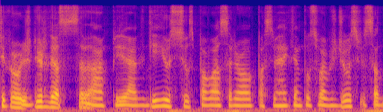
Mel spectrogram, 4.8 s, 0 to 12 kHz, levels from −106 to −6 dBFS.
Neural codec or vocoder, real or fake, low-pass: autoencoder, 22.05 kHz, a latent of 192 numbers a frame, VITS, trained on many speakers; fake; 9.9 kHz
